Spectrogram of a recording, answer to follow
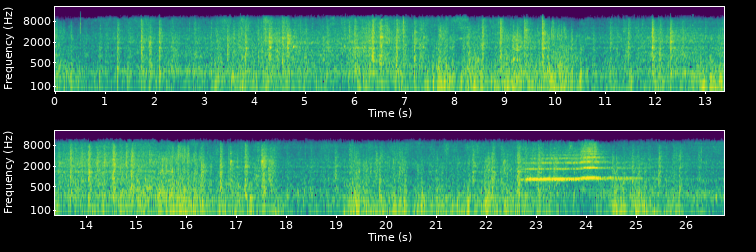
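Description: Railway carriage running at speed, heard at an open window: wheels clattering over the rail joints with wind rush. Near the end the locomotive's whistle sounds once for about a second and a half, a single note that rises slightly just before it stops.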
